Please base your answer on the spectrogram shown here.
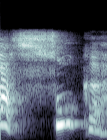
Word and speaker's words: açúcar: portanto é pr paroxítona e açúcar a sílaba tônica é o Su então é paroxítona fácil não é então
